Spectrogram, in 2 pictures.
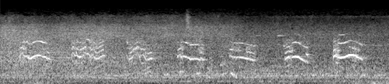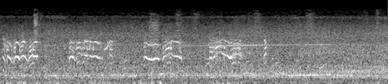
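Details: Herring gull distress calls broadcast through a loudspeaker at Manchester Airport during a heatwave, played to draw birds in before dispersing them with bird-scare cartridges: harsh, wavering cries repeated roughly once a second over a steady engine rumble.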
